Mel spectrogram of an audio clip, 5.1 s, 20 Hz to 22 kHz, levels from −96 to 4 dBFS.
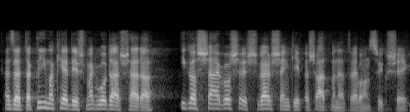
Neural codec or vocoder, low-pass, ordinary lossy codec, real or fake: codec, 16 kHz, 0.8 kbps, ZipCodec; 7.2 kHz; none; fake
